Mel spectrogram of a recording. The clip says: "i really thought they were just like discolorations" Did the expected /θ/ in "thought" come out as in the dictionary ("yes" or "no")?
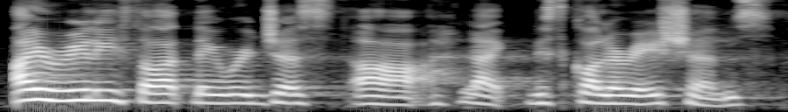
yes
